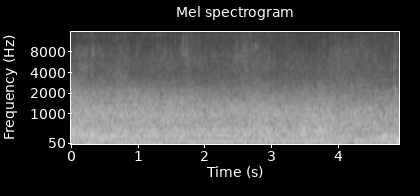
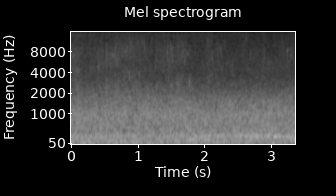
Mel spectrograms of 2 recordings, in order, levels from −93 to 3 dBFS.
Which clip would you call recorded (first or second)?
first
